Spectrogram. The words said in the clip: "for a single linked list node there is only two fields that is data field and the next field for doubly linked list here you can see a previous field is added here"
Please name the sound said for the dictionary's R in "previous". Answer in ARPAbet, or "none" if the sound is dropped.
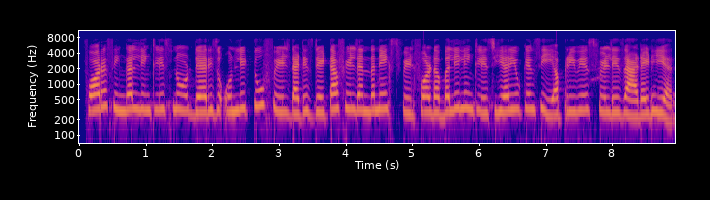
R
